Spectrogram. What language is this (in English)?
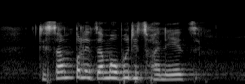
Southern Sotho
